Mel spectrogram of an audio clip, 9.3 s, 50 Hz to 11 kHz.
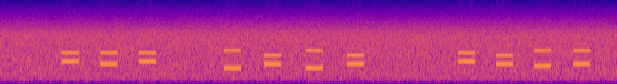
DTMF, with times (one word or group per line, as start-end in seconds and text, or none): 0.9-2.3 080
3.4-5.5 3737
6.9-8.9 0769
